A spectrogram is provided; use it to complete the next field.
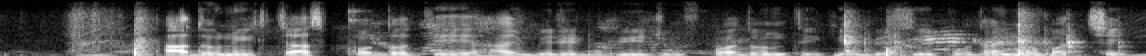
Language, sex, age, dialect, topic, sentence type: Bengali, male, 18-24, Jharkhandi, agriculture, statement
